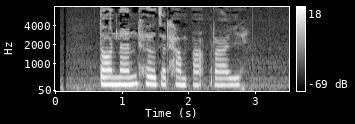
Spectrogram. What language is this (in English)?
Thai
